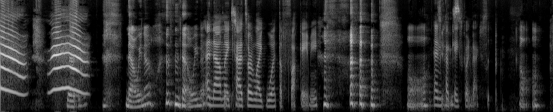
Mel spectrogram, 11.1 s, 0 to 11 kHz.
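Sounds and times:
human voice imitating a peacock call: 0:00.0 - 0:01.8
speech: 0:01.3 - 0:11.0.

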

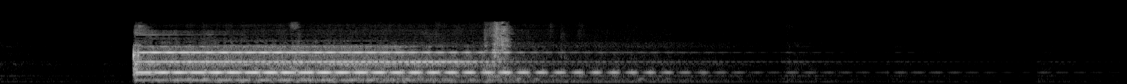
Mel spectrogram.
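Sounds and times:
meditation bell ringing: 0:01.4 - 0:07.4.

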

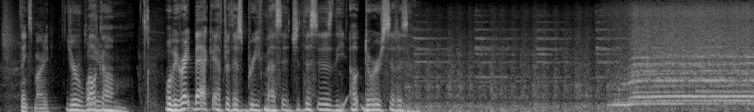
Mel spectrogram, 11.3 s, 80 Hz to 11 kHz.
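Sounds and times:
speech: 0:00.3 - 0:06.6
steam train chugging rumble: 0:03.2 - 0:11.3
steam train whistle: 0:09.1 - 0:11.3.

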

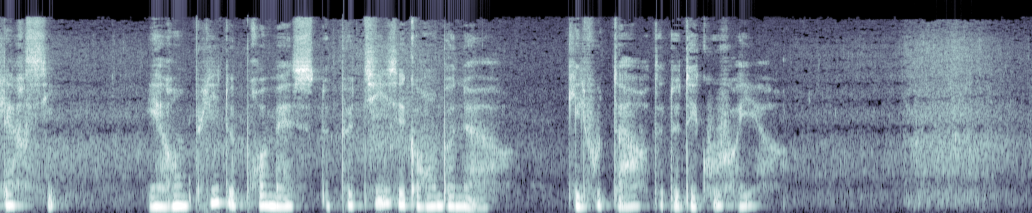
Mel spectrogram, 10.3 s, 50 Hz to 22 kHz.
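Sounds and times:
speech: 0:00.0 - 0:00.6, 0:01.5 - 0:05.0, 0:05.7 - 0:07.7
ocean waves breaking on shore: 0:00.0 - 0:05.7, 0:07.9 - 0:10.3.

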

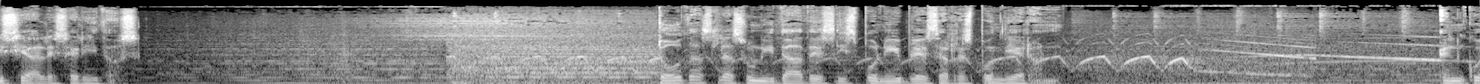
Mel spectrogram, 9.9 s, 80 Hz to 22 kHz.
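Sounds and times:
speech: 0:00.0 - 0:01.1, 0:04.4 - 0:07.3, 0:09.6 - 0:09.8
police car sirens wailing in rising and falling sweeps: 0:03.0 - 0:09.8.

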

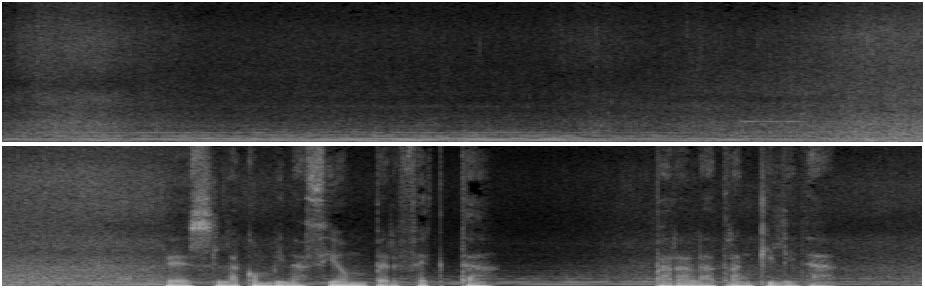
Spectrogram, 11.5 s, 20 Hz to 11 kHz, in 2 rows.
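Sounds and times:
gentle ocean waves with a light breeze: 0:00.0 - 0:11.5
speech: 0:06.8 - 0:08.9, 0:10.2 - 0:11.0.

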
